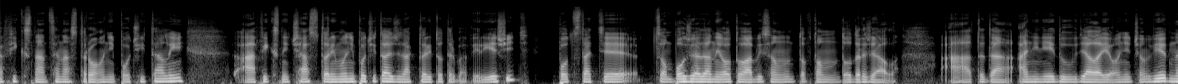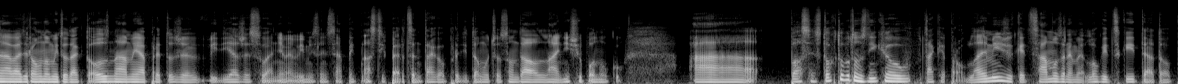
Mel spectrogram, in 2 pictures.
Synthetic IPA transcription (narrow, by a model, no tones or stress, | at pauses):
afiksnaːt͡sɛnaskt̪ɔɾɔʊɔɲipɔt͡ʃiːt̪alia̰fiksniːt͡ʃaskt̪ɔɾiːmɔɲipɔt͡ʃiːt̪aliʒɛzak̚t̪ɔɾiːt̪ɔt̪ɾɛba̰ʋḭɾɪɛʃic | fpɔt̪st̪acɛsɔmpɔʒɪad̪aniːɔt̪ɔabisɔmt̪ɔft̪ɔmd̪ɔd̪r̩ʒa̰lʔa̰t̪ɛd̪a̰ʔa̰ɲiɲɛjd̪uːɟalɛjɔɲɪɛt͡ʃɔmʋijɛd̪naːʋaɟɾɔʊnɔmit̪ɔt̪akt̪ɔ̰ɔznaːmɪapɾɛt̪ɔʒɛʋḭɟɪaʒɛsṵːa̰ɲɛ̰ʋɪ̰ɛ̰mʋḭmḭslɛ̰ɲsinapɛt̪nʔa̰ːscixpɛ̰ɾt͡sɛnt̪aɣɔpɾɔci̥t̪ɔmut͡ʃɔsɔmd̪alnajɲiʃɪupɔnukuʔa | ʋlasɲɛst̪ɔxt̪ɔpɔt̪ɔmzɲikauʊt̪akɛːpɾɔ̰blɛːmiʒɛkɛcsamɔzɾɛjmɛ̰lɔɡit͡skit̪ɛa̰t̪ɔ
